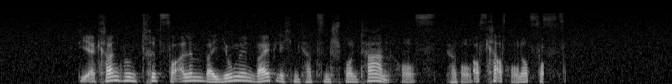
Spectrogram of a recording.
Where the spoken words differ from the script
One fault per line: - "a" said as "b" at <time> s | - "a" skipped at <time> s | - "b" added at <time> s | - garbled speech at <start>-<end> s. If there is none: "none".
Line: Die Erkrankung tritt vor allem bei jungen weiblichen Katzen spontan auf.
- garbled speech at 4.5-5.7 s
